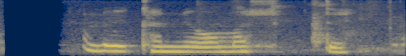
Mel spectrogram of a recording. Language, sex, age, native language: Icelandic, male, 10, Icelandic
